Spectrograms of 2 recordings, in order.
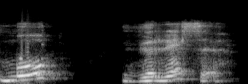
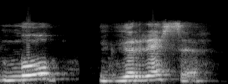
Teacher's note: Right. So then your D lenited becomes DH, but it sounds like G. It sounds like a soft G.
